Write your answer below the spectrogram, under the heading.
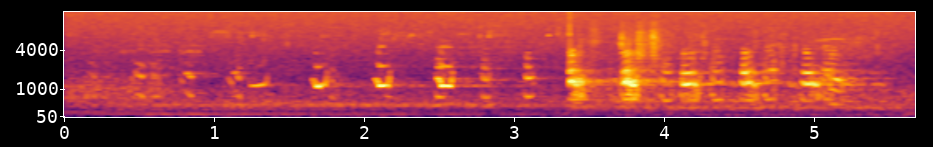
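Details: Wild turkeys in Rhode Island in early spring give short clucking notes about twice a second, then a louder run of rattling, gobbling bursts, over a faint low hum.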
